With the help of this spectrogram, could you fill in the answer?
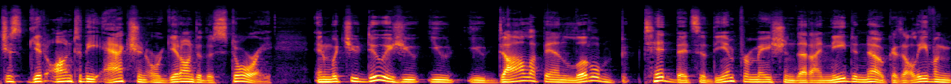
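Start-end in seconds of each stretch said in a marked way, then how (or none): none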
